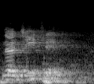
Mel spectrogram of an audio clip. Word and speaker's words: Najite: Najite.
